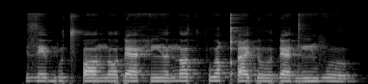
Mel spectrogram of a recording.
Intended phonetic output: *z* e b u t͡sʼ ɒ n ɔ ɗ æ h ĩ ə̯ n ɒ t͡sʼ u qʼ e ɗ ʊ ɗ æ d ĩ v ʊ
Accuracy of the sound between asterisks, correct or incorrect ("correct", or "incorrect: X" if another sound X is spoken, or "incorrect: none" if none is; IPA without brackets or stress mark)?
correct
